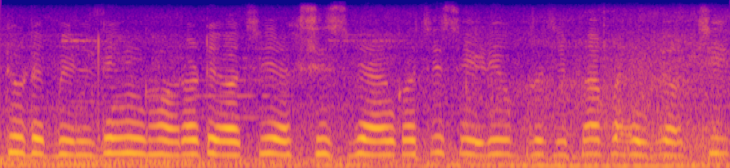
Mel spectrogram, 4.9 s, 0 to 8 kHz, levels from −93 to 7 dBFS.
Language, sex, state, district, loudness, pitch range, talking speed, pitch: Odia, female, Odisha, Khordha, -15 LUFS, 245-260 Hz, 185 wpm, 255 Hz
